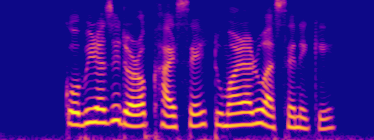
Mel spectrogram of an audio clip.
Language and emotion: Assamese, neutral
